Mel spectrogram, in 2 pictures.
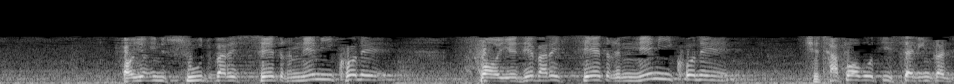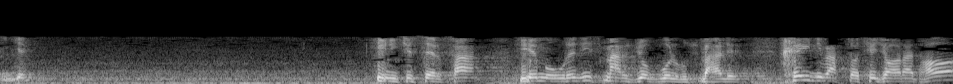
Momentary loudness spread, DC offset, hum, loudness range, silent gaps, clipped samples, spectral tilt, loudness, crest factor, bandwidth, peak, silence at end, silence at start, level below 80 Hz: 16 LU; under 0.1%; none; 6 LU; none; under 0.1%; -10.5 dB/octave; -16 LUFS; 16 dB; 4 kHz; -2 dBFS; 0 s; 0 s; -36 dBFS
